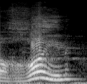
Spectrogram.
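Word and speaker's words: غين: And the ghain is coming from the same exact spot, not from the middle of your mouth. Ghain, like the word, like the G in ghost.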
